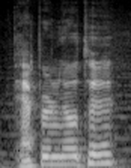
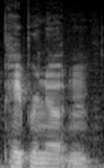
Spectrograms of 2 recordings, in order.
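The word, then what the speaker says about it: pepernoten: I think it's technically supposed to be pronounced more like Peppernote, but we always called it Papernoten.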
